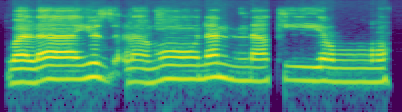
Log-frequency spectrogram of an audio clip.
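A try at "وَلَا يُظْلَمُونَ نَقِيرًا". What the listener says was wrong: Di situ nggak ada tasdidnya. yudlamuna nakiro.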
